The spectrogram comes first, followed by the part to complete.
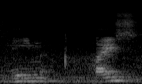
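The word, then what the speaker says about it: Nienhuis: Uh for the record, for those of you who are videotaping, my name is Sheriff Ninheis. It's pronounced mean heist and it's spelled N I E N H U I S and I am the sheriff from Fernando County.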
